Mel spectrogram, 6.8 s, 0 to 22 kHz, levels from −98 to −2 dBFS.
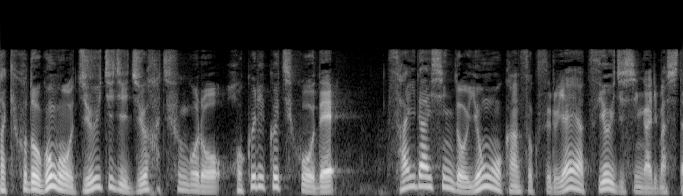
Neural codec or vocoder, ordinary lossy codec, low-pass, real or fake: none; none; none; real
